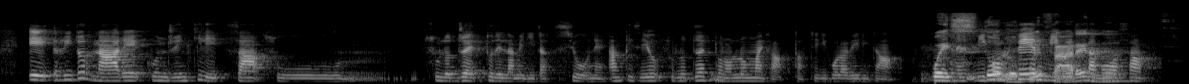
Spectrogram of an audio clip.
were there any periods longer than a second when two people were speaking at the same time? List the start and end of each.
9.5-11.3

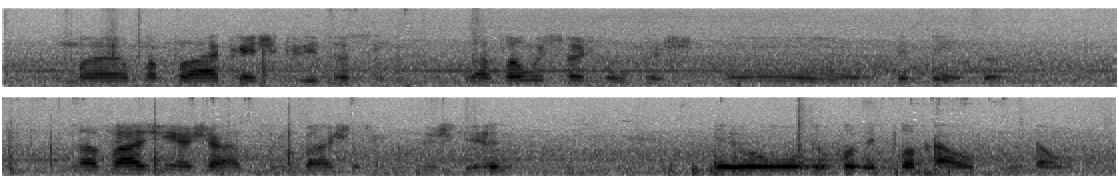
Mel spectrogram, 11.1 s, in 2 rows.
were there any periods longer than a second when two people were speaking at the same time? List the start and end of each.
none

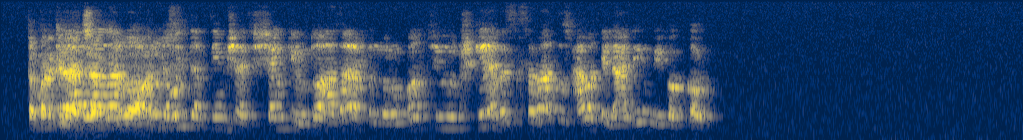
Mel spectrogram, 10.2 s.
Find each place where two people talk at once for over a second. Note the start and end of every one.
0.5-1.7

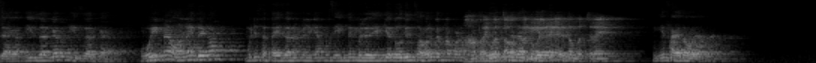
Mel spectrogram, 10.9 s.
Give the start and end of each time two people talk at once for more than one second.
6.2-7.6

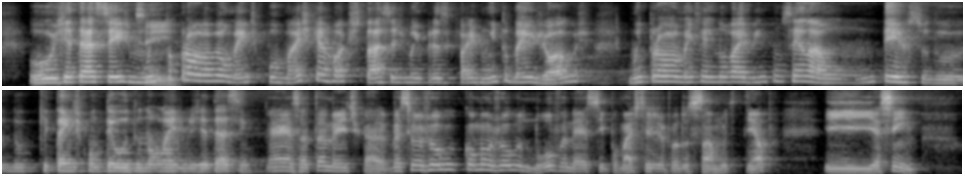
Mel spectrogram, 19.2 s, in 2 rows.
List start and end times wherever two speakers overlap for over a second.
none

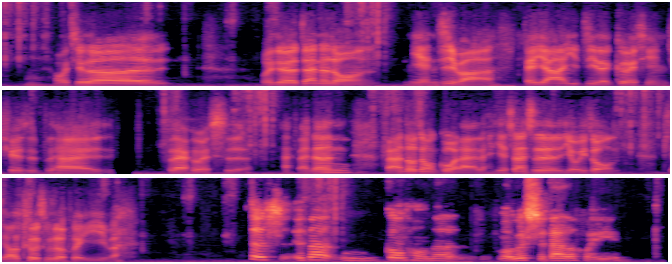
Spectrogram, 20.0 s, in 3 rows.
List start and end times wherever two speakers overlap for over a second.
none

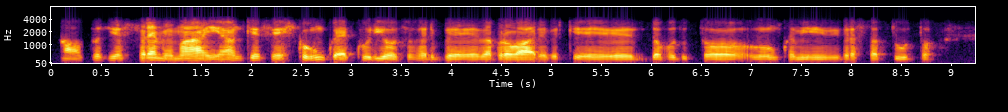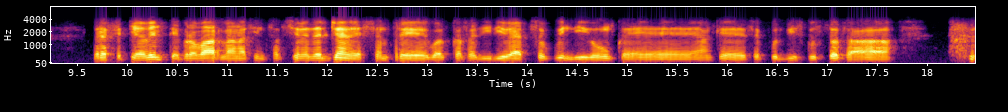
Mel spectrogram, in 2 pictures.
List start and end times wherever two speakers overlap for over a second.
none

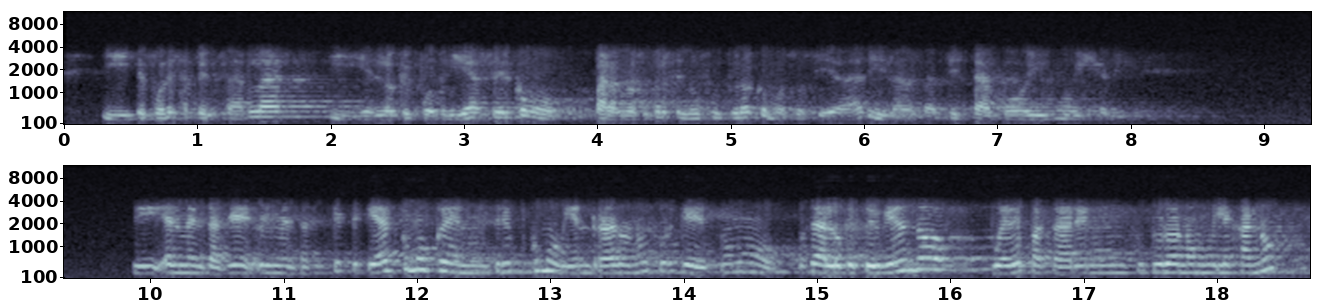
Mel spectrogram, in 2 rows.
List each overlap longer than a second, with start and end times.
none

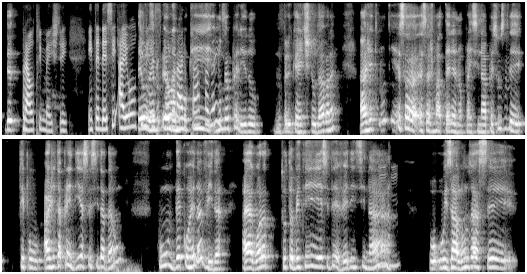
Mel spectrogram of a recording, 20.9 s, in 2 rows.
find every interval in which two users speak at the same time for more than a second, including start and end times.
2.8-4.6

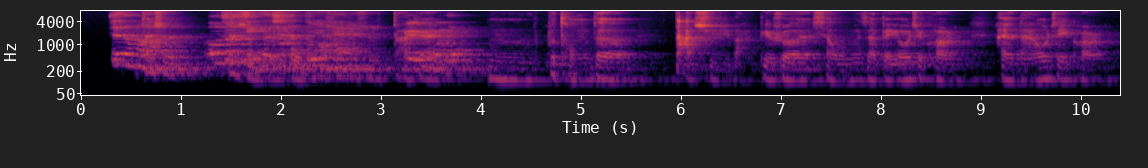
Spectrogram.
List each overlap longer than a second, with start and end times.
1.5-2.7

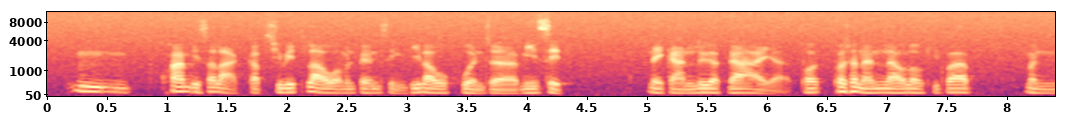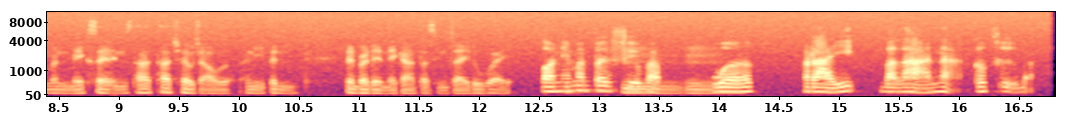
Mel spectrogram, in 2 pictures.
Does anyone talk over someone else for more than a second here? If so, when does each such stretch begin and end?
none

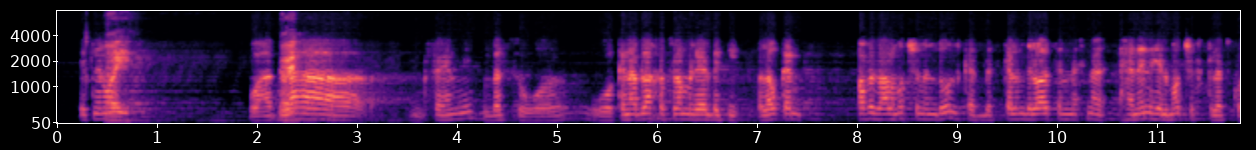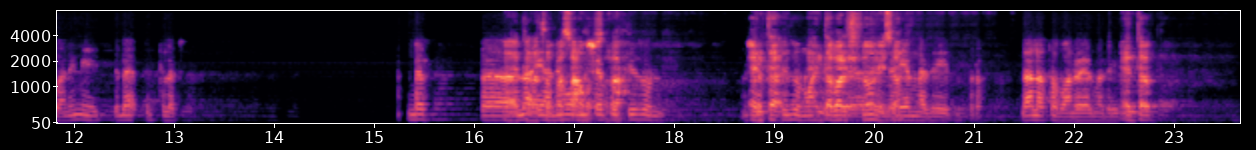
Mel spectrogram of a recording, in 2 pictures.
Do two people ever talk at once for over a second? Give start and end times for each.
16.3-17.6, 18.8-20.4

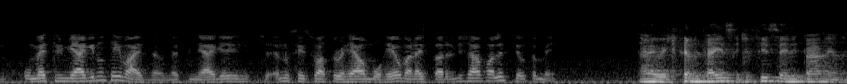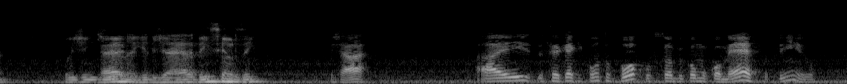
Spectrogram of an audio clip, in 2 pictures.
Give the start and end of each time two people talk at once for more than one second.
none

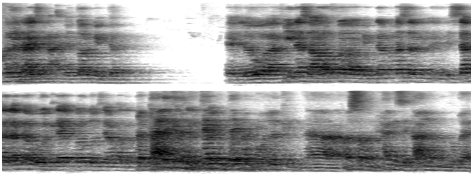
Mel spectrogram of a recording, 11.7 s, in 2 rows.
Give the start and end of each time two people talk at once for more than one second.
7.5-9.2

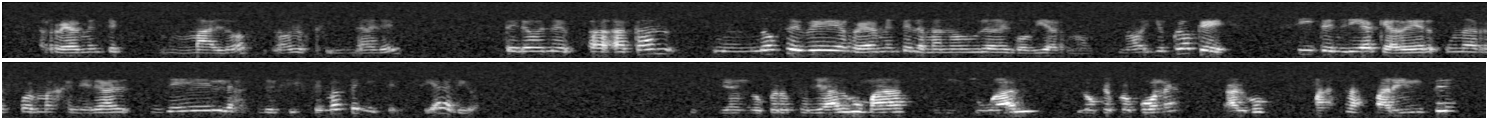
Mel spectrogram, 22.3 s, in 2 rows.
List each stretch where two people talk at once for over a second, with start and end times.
none

